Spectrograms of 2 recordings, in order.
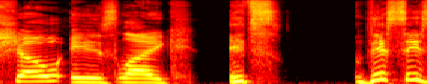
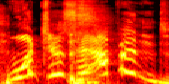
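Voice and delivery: baffled; 9 semitones higher, slower than usual. Retold or imitated. Viewer baffled by Olivia.

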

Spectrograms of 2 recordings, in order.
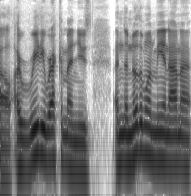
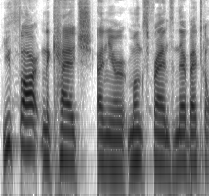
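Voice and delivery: ordinary talk

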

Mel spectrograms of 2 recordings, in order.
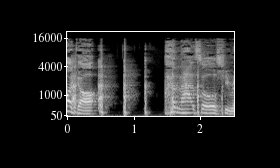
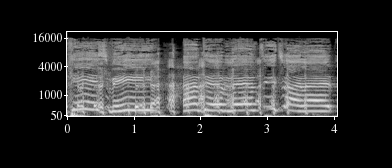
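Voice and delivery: slow, higher, hammed-up swoony movie line through a laugh; mock romantic line; 8 semitones higher, much slower than usual. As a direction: ham it up like a cheesy film kiss.

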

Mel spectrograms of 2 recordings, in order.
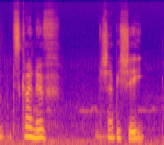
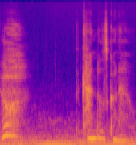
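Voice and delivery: slow frightened whisper; 7 dB quieter, much slower than usual. Acted. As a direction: breathe it out in fear. Candle dies during séance.

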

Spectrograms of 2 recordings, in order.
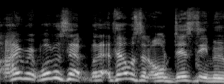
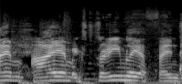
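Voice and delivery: mock-offended put-on Irish accent; bad Irish accent; 3 semitones higher than usual. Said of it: "This is the Bad Irish Accent Podcast".

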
